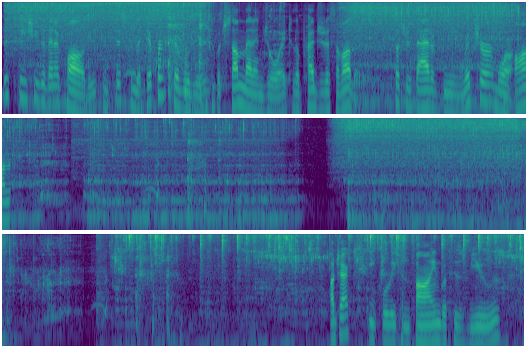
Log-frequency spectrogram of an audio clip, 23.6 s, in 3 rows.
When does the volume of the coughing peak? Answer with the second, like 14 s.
3 s.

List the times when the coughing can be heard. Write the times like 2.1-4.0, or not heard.
1.8-3.2, 9.9-11.2, 17.1-18.5.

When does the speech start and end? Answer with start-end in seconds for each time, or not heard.
0.0-8.0, 20.6-23.2.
